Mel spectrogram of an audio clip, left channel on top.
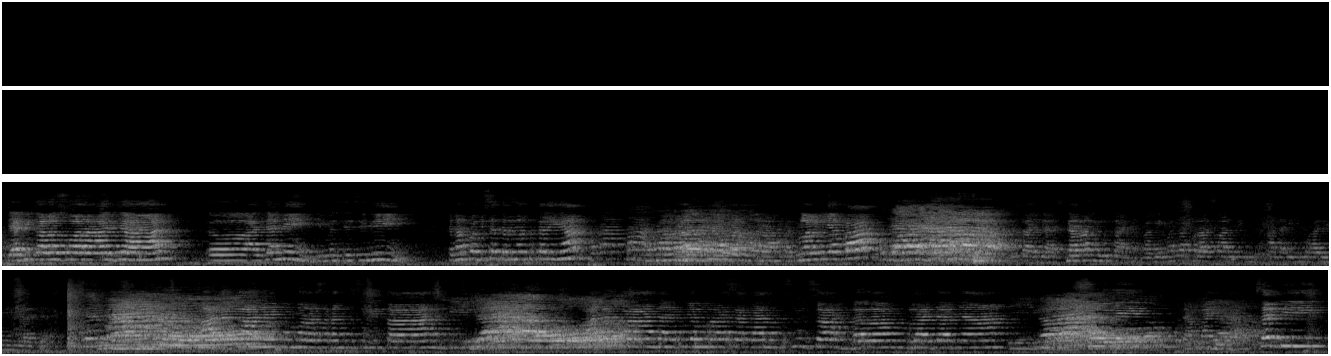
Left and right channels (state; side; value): silent; left; digital silence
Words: Jadi kalau suara ajan nih di masjid sini, kenapa bisa terdengar ke telinga? Melalui apa? Itu saja. Sekarang ibu tanya, bagaimana perasaan anak ibu hari ini belajar? Adakah anak ibu merasakan kesulitan? Tidak. Adakah anak ibu yang merasakan susah dalam belajarnya? Tidak. Sulit? Sama ya? Sedih?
